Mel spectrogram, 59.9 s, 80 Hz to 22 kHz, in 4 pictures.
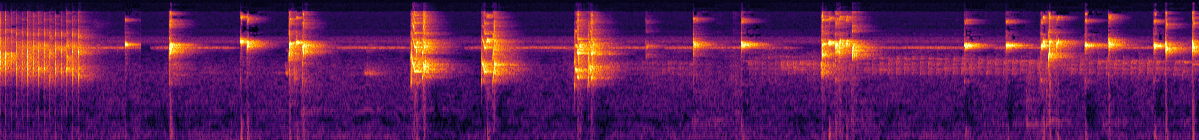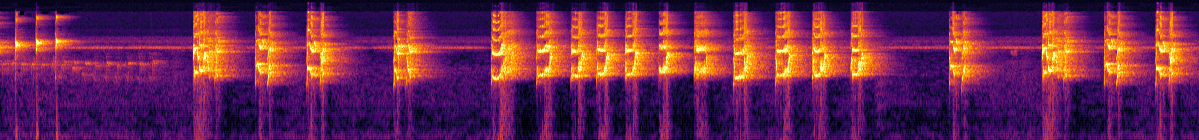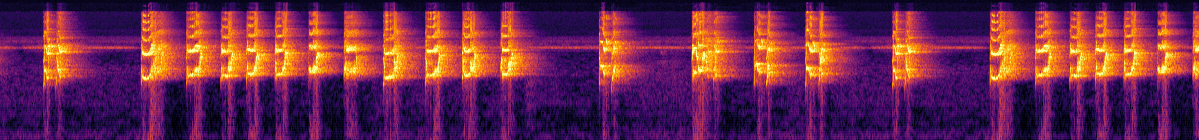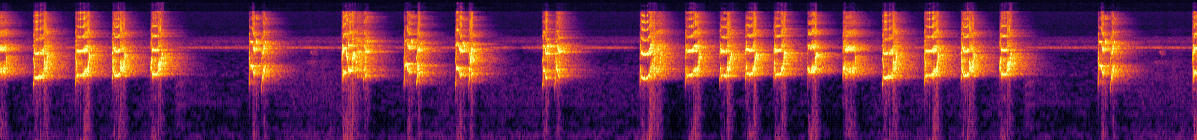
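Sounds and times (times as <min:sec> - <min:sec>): lovebird shrill chirps: 0:00.0 - 0:26.2, 0:26.8 - 0:36.8, 0:37.4 - 0:47.4, 0:48.0 - 0:58.0, 0:58.7 - 0:59.9.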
